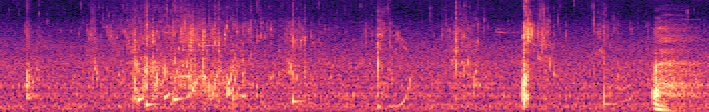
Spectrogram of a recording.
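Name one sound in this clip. A young man makes playful sounds with his voice.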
